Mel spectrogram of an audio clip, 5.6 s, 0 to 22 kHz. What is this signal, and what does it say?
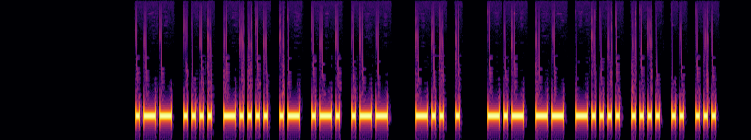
Morse code, heard as a keyed tone, about 40 wpm, 700 Hz. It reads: WH6ARW DE KM6HIS
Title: USA Callsign DE Callsign - 6 Characters - 40wpm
